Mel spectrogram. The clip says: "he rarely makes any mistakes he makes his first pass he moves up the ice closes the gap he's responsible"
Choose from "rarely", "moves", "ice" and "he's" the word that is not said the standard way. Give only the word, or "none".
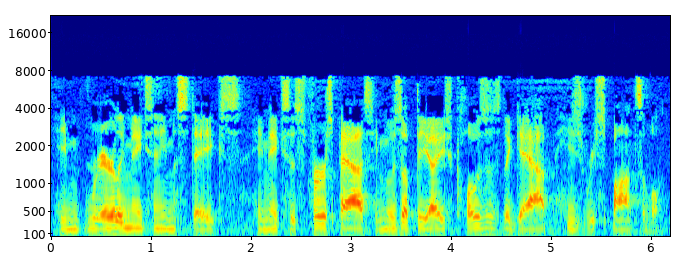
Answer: none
